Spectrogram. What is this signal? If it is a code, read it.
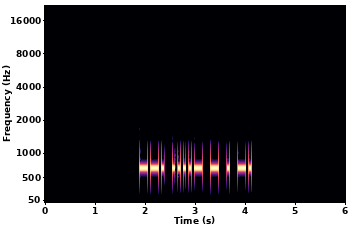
Morse code, heard as a keyed tone, about 22 wpm, 700 Hz. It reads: G4TEN
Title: DXCC-100 Call Signs - 5 Characters - Repeated 2x - 22wpm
